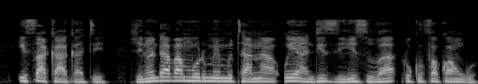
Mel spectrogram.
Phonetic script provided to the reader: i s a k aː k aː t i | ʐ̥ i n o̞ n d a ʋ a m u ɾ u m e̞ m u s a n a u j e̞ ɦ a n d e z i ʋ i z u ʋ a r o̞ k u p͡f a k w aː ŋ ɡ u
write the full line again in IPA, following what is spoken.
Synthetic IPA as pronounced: i s a k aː k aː t i | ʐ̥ i n o̞ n d a ʋ a m u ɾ u m e̞ m u t a n a u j e̞ ɦ a n d i z i ʋ i z u ʋ a r o̞ k u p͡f a k w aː ŋ ɡ u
